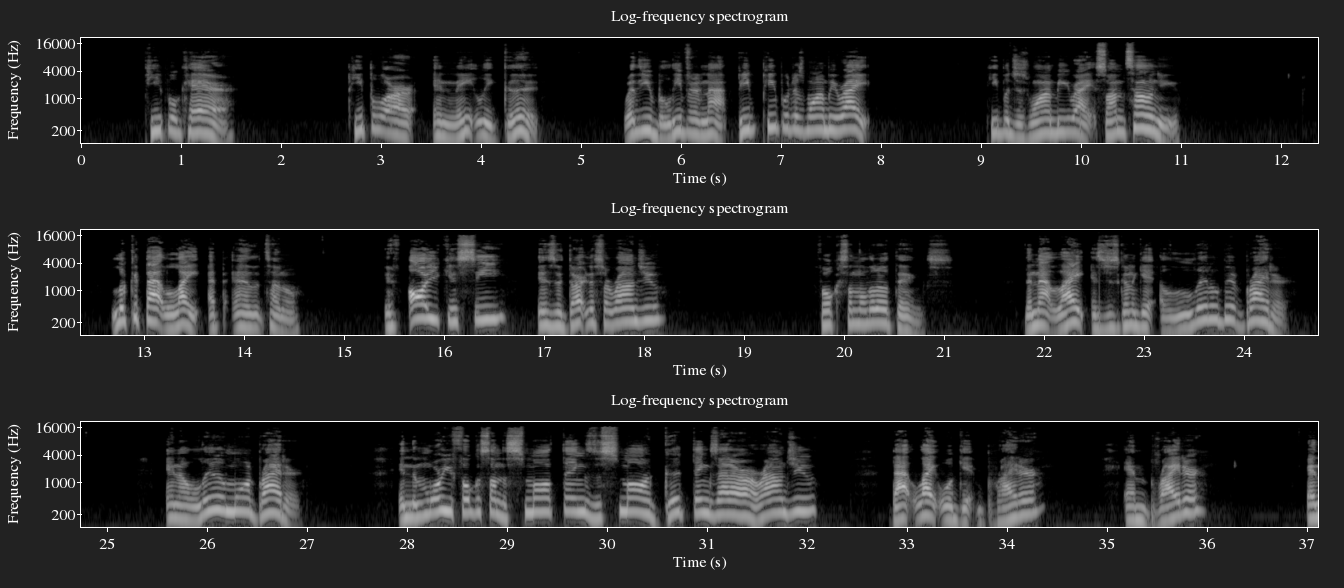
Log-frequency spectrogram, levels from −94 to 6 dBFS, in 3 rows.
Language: English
